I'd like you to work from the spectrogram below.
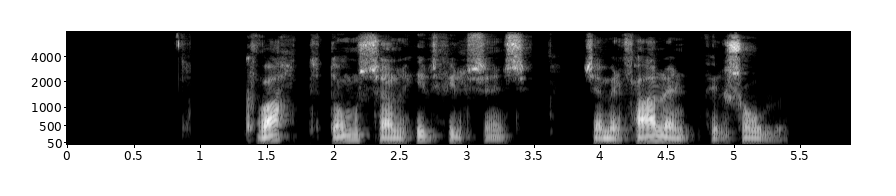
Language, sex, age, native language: Icelandic, male, 50-59, Icelandic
